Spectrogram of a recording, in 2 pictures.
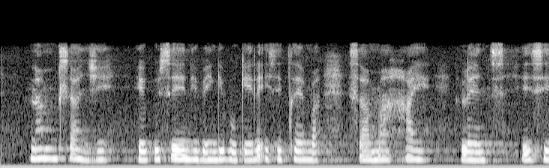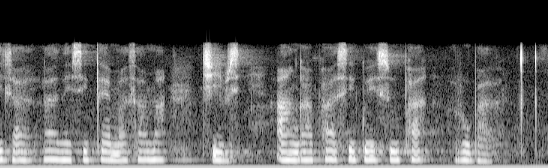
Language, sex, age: South Ndebele, female, 23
